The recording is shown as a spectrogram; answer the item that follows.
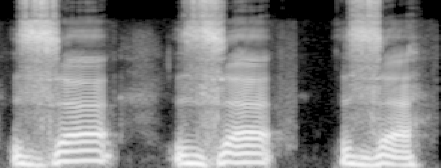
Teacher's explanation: اس کو پڑھیں گے ز زبر ز ز ز، مخرج کے اعتبار سے زبان کی نوک کو ثنایا علیہ اور ثنایا سفلی کے درمیان لگایا اور سیٹی کے ساتھ اس کو پڑھا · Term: صفت صفیر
